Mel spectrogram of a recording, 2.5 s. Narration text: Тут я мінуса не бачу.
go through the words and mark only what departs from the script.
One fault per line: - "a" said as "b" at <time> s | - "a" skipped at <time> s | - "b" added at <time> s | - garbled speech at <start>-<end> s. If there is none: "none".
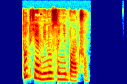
none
